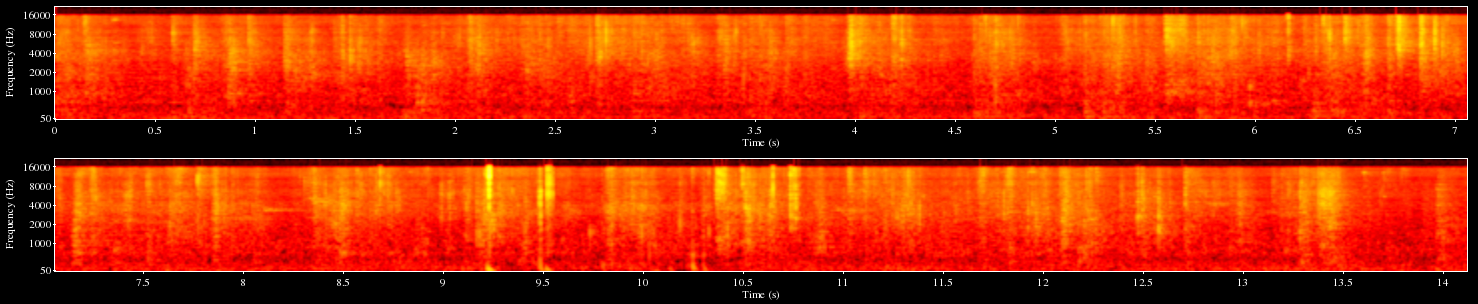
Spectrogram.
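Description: Footsteps on a gritty, debris-littered concrete and tile floor: irregular scuffs and light clicks, with one sharp, louder click about nine seconds in.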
